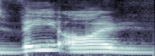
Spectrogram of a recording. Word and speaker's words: Vivino: The answer is this app, and it's called Vivino. I think that's how you say it. It's Vivino.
